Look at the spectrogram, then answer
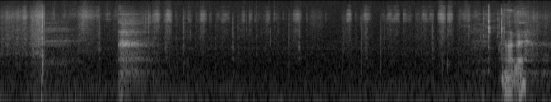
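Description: A pen scratches across a handmade tag in short bursts, quiet and close, with soft rustling and handling noises between strokes.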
